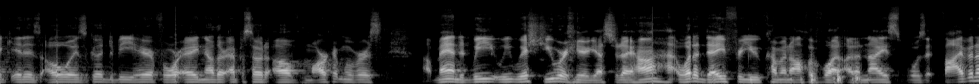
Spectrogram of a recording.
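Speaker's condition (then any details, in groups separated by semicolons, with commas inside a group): No condition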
